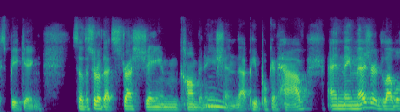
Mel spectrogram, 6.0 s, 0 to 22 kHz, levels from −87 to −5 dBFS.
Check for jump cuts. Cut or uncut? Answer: uncut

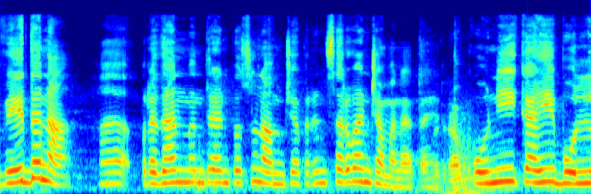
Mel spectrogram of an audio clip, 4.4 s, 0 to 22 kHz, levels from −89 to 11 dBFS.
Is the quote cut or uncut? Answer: cut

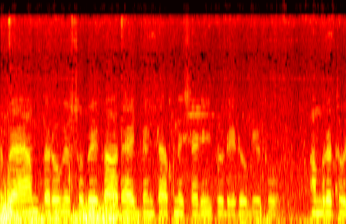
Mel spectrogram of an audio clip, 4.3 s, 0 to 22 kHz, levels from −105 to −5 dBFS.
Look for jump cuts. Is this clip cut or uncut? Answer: uncut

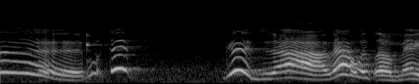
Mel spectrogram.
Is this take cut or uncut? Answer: uncut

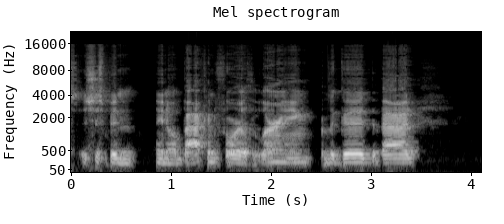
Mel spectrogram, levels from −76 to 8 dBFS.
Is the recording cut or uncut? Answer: uncut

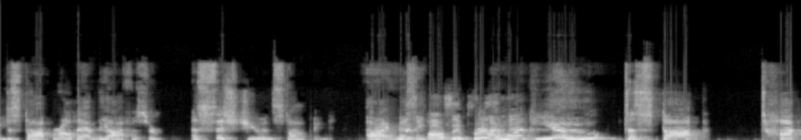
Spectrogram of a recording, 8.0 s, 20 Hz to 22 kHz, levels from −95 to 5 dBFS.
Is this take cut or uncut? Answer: cut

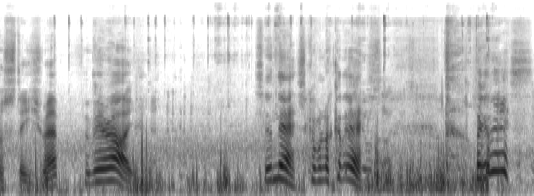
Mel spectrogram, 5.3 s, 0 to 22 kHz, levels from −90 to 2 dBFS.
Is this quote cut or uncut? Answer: uncut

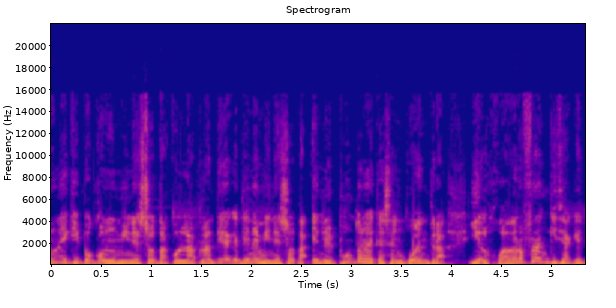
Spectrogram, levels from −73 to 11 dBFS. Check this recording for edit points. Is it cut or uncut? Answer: uncut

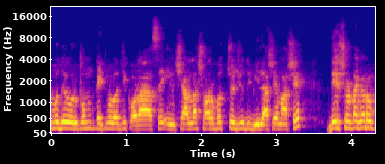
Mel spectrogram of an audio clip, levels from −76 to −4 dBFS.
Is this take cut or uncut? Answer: uncut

